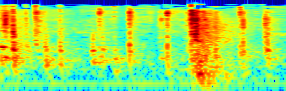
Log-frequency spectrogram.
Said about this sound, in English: I'll get the cab door open.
